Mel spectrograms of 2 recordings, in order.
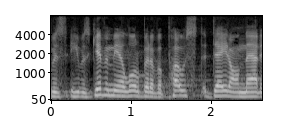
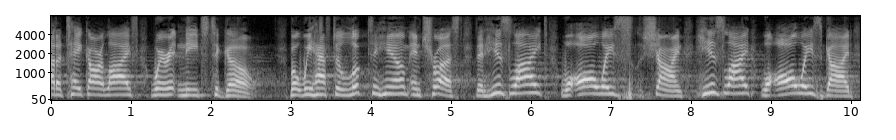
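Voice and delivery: preaching; 5 semitones higher, 6 dB louder than usual. Acted. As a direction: build the sermon to a big climax. Preaching at full force.

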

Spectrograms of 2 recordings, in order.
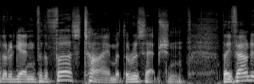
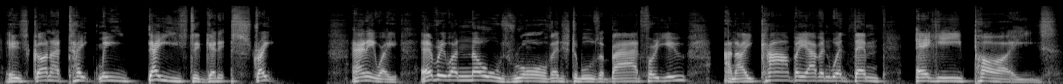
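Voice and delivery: indignant cook; 3 semitones higher than usual. Acted. Cook complaining about new orders in her kitchen, indignant. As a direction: grumble like a put-out kitchen servant.

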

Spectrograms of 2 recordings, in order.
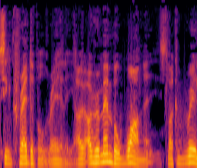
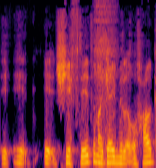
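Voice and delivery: ordinary delivery

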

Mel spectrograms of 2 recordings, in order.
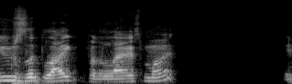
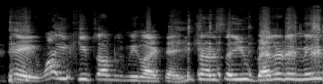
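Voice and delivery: mock offended parent; 7 semitones higher, 5 dB louder than usual. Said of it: "they be like".

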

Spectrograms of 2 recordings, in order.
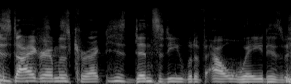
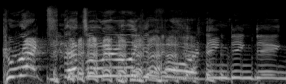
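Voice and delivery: loud, high, excited quiz host; game show host; 13 semitones higher, 7 dB louder than usual. Pretend. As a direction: announce the winner loudly, ringing the bell. Game-show host announcing a win.

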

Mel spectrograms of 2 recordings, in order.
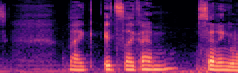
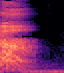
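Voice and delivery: mock gasp. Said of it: "And I'm like".

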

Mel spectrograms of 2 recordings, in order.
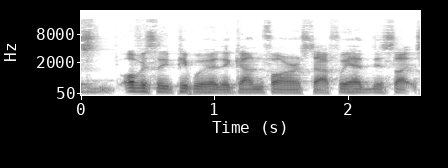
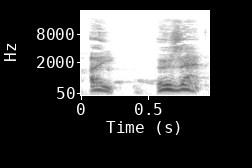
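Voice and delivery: mock call-out; 9 semitones higher than usual. Retelling in-game voice chat banter.

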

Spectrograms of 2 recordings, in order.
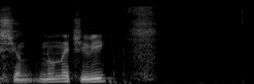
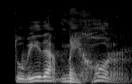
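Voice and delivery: ordinary talk

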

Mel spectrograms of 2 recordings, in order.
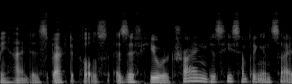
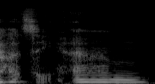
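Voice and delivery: ordinary delivery, nothing marked

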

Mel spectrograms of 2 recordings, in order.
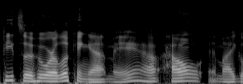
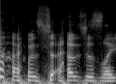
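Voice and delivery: laughing; 6 semitones higher, 8 dB louder than usual. Real, not acted. Laughing while retelling.

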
